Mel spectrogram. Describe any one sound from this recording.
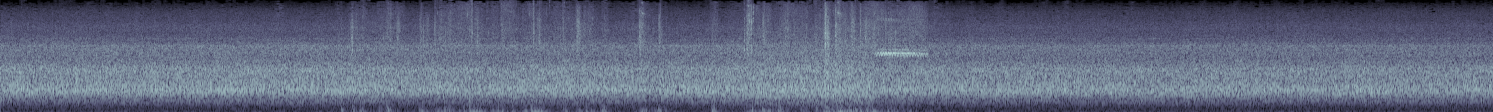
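A crowd roars steadily in a large stadium.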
